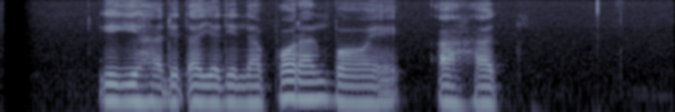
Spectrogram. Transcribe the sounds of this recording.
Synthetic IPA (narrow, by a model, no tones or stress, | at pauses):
ɡiɡiɦadɪt̪ajadinapɔɾanpɔɛ | ahat̪̚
